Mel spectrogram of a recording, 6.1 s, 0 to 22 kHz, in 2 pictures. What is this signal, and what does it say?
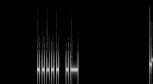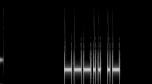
Morse code, heard as a keyed tone, about 25 wpm, 700 Hz. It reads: 5A 8A
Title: Common Cut Numbers - 2-Digit 25wpm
